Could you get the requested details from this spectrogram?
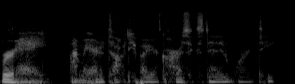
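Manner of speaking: very hushed, quiet, flirty, breathy whisper. Showing how to start flirting by leaning in close: whispering a joke line. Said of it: "Lean in and whisper".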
